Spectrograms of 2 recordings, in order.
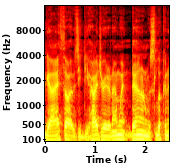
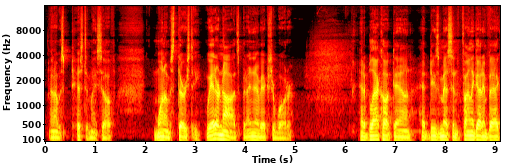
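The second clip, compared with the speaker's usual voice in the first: ordinary talk, nothing marked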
